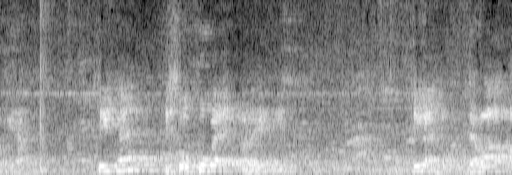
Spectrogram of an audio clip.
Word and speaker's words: خبیب: ٹھیک ہے, اس کو خبیب پڑھیں گے. ٹھیک ہے, جواب آپ کا صحیح ہے, بس صرف تلفظ میں فرق ہے تھوڑا سا.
